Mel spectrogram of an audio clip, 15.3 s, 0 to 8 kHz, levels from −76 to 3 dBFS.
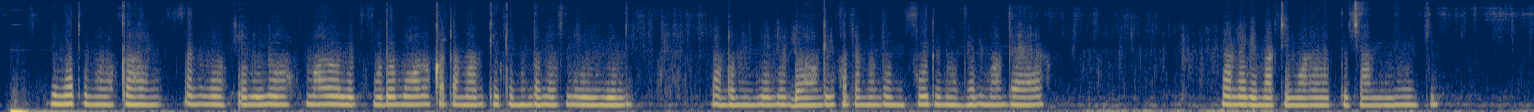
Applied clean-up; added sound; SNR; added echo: neural separator model SepFormer DNS4.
